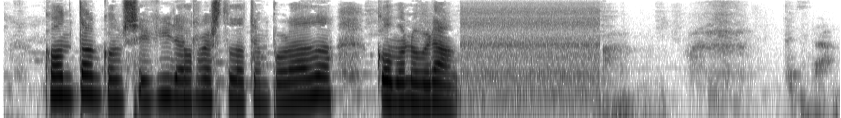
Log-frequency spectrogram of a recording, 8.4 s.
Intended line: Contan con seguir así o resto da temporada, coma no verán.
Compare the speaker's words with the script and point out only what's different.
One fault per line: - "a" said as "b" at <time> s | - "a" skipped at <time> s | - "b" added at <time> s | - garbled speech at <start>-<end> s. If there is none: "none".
- "así" skipped at 1.8 s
